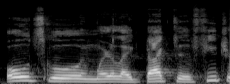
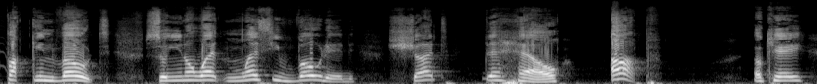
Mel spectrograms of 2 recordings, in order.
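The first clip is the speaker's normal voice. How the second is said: much louder, slow, hammering each word; angry shout; 3 semitones higher, 9 dB louder, slower than usual. Real, not acted. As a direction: yell it at the people who didn't vote. Rant peaks at non-voters.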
